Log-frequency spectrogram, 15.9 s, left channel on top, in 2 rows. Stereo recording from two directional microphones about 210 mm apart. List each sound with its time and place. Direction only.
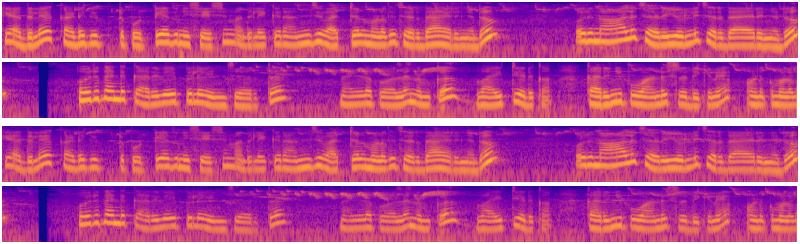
0.0 s speech: 15° left (ahead or behind)
8.7 s a woman's voice: 25° left (ahead or behind)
